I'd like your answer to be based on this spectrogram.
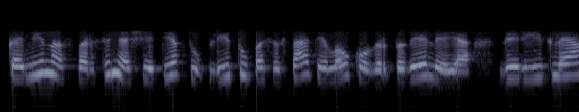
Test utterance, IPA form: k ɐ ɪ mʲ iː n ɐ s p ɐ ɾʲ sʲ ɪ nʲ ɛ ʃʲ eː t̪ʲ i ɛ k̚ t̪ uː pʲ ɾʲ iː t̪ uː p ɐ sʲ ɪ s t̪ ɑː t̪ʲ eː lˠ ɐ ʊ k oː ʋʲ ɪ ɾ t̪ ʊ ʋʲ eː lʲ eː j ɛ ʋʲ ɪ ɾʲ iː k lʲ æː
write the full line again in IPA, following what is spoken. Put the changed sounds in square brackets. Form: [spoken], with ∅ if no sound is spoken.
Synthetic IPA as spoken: k ɐ ɪ mʲ iː n ɐ s p ɐ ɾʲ sʲ ɪ nʲ ɛ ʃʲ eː t̪ʲ i ɛ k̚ t̪ uː pʲ [lʲ] iː t̪ uː p ɐ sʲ ɪ s t̪ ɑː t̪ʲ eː lˠ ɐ ʊ k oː ʋʲ ɪ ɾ t̪ ʊ ʋʲ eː lʲ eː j ɛ ʋʲ ɪ ɾʲ iː k lʲ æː

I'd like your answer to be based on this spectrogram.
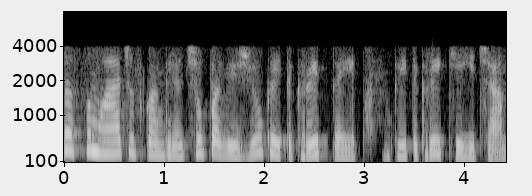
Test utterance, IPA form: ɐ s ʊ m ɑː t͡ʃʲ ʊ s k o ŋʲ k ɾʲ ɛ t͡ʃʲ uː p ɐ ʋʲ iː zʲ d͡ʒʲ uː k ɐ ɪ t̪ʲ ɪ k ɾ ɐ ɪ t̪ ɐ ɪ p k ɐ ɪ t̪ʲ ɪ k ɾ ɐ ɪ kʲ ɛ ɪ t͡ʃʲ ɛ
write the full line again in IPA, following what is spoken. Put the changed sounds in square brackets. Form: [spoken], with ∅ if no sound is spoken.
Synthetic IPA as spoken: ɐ s ʊ m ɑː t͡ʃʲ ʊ s k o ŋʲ k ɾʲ ɛ t͡ʃʲ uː p ɐ ʋʲ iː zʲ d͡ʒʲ uː k ɐ ɪ t̪ʲ ɪ k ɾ ɐ ɪ t̪ ɐ ɪ p k ɐ ɪ t̪ʲ ɪ k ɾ ɐ ɪ kʲ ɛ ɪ t͡ʃʲ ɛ

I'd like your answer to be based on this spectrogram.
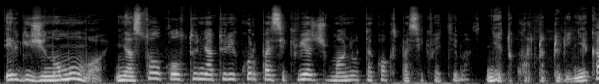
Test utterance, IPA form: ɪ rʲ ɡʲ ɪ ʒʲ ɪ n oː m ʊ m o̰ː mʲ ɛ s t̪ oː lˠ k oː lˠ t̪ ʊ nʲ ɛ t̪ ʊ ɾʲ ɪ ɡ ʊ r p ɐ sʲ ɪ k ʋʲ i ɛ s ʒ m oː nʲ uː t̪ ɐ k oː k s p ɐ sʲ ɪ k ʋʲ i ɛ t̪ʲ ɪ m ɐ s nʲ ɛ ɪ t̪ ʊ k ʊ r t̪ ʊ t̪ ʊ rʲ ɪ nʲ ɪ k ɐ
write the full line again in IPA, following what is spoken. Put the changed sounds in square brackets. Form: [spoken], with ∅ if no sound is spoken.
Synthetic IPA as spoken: ɪ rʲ ɡʲ ɪ ʒʲ ɪ n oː m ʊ m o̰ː [nʲ] ɛ s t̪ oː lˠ k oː lˠ t̪ ʊ nʲ ɛ t̪ ʊ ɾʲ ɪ [k] ʊ r p ɐ sʲ ɪ k ʋʲ i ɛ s ʒ m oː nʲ uː t̪ ɐ k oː k s p ɐ sʲ ɪ k ʋʲ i ɛ t̪ʲ ɪ m ɐ s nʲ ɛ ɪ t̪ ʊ k ʊ r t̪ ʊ t̪ ʊ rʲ ɪ nʲ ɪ k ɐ

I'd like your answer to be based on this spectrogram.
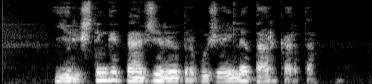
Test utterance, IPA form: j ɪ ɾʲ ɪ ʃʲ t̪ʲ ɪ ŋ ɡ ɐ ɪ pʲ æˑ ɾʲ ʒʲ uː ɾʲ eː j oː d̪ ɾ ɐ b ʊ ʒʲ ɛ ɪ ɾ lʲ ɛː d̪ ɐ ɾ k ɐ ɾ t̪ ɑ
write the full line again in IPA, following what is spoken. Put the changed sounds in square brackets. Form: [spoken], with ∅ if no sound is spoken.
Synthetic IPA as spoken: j ɪ ɾʲ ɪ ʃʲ t̪ʲ ɪ ŋ ɡ ɐ ɪ pʲ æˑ ɾʲ ʒʲ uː ɾʲ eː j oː d̪ ɾ ɐ b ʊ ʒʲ ɛ ɪ [∅] lʲ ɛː d̪ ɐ ɾ k ɐ ɾ t̪ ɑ

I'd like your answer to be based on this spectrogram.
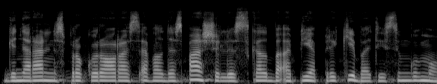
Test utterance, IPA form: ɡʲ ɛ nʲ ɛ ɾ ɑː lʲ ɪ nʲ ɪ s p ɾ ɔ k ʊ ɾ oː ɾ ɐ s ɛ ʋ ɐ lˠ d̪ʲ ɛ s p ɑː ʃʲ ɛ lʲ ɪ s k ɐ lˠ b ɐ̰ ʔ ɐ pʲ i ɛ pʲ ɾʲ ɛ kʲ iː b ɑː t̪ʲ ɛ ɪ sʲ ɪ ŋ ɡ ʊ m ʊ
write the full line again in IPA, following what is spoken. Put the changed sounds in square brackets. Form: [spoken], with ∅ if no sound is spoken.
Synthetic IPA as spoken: ɡʲ ɛ nʲ ɛ ɾ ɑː lʲ ɪ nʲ ɪ s p ɾ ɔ k ʊ ɾ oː ɾ ɐ s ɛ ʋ ɐ lˠ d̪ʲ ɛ s p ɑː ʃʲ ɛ lʲ ɪ s k ɐ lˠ b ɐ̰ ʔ ɐ pʲ i ɛ pʲ ɾʲ ɛ kʲ iː b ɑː t̪ʲ ɛ ɪ sʲ ɪ ŋ ɡ ʊ m ʊ

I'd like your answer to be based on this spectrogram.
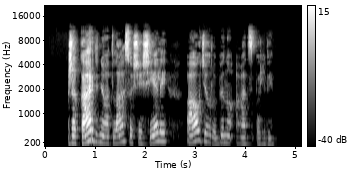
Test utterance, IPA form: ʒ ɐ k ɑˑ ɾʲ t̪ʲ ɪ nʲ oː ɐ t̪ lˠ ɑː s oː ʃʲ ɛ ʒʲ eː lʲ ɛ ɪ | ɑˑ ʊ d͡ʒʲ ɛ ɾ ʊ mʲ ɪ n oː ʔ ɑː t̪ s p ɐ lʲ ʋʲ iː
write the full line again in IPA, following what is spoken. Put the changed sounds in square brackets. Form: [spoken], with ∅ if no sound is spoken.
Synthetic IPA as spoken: ʒ ɐ k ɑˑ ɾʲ [d̪ʲ] ɪ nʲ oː ɐ t̪ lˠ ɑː s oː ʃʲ ɛ [ʃʲ] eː lʲ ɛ ɪ | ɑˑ ʊ d͡ʒʲ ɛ ɾ ʊ [bʲ] ɪ n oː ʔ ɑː t̪ s p ɐ lʲ ʋʲ iː

